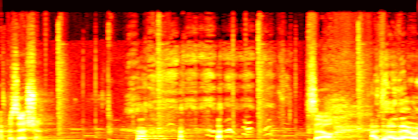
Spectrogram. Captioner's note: laughs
